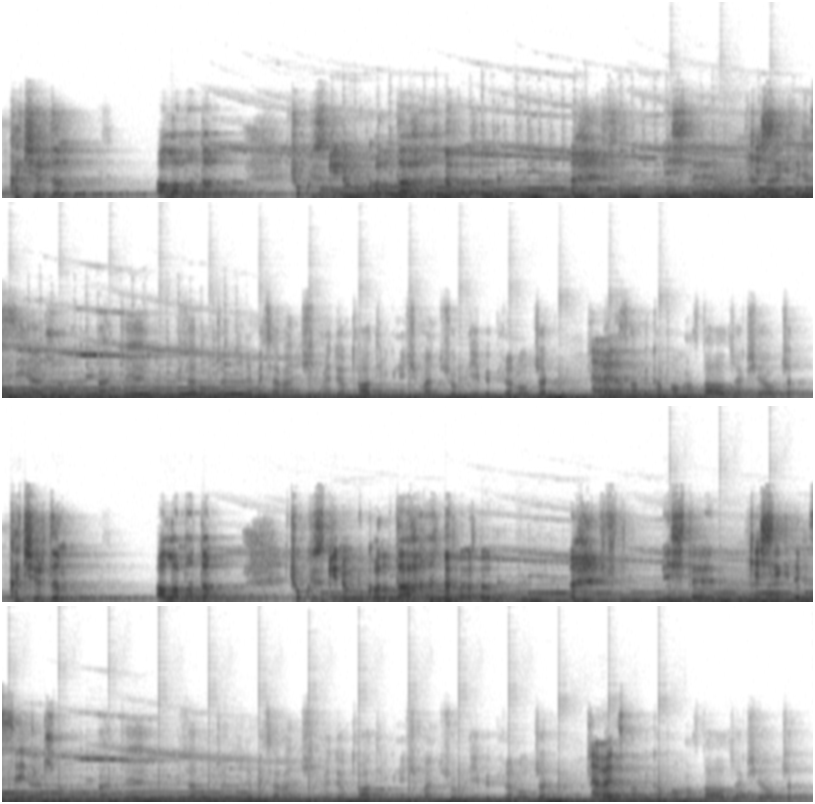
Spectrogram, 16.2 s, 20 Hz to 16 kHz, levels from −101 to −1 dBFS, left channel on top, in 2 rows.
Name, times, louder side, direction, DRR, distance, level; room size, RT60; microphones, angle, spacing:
voice 1, 0.1-0.7 1.6-4.9 5.7-6.2 6.6-7.2 7.5-8.6 14.0-14.2, right 3 dB, 50° right, 7 dB, 0.8 m, -32 dB
Fireworks, 1.0-12.7 13.1-13.4 13.6-13.7, left 1 dB, 45° left, 2.0 m, -48 dB
sound 1, 3.2-10.6, left 3 dB, 80° left, 0.8 m, -33 dB
voice 2, 4.9-5.6 7.4-13.6 14.1-16.0, left 2 dB, 20° left, 9 dB, 0.4 m, -39 dB
sound 2, 6.4-15.0, equal, 75° right, 1.4 m, -30 dB
11.5 x 6.7 x 5.8 m, 2.7 s
head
